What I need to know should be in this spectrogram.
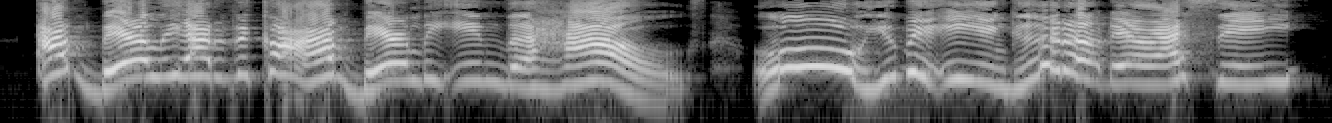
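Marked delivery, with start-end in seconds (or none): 3.8-6.5 mock teasing tone, louder and higher pitched. Retelling what people say when the speaker arrives, loud mocking remark. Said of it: "they say it loudly so everybody around can hear".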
